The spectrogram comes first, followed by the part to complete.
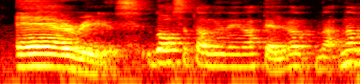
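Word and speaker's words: Aries: de áries em inglês a pronúncia correta é eres eres nossa tô na inglaterra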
